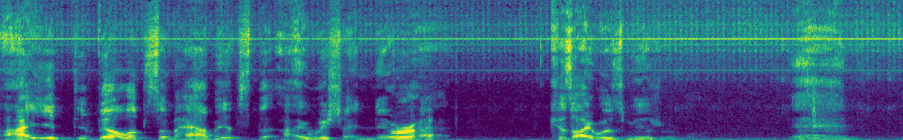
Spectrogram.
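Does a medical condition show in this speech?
Yes: cerebral palsy; childhood bike riding and teen hiking limited.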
